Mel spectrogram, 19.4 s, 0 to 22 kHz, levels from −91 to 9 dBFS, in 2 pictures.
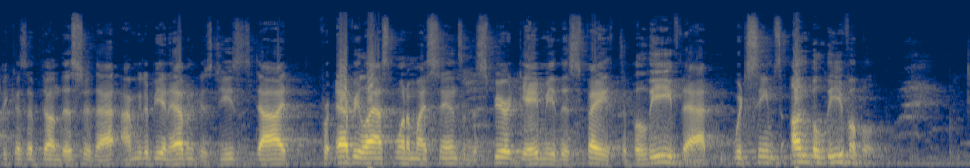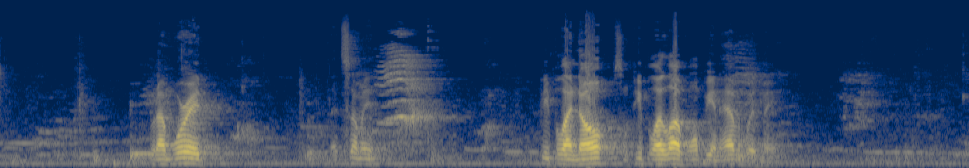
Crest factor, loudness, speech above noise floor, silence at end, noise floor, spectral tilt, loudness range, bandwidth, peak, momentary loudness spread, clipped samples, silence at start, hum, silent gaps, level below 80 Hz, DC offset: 18 dB; -16 LUFS; 32 dB; 1.95 s; -47 dBFS; -6 dB/octave; 10 LU; 14 kHz; 0 dBFS; 17 LU; under 0.1%; 0 s; none; none; -60 dBFS; under 0.1%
